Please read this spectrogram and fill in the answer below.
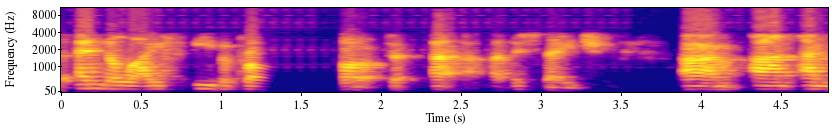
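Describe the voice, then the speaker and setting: This man has a British accent. His pace is moderate. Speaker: technology executive. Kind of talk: podcast interview. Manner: halting.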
